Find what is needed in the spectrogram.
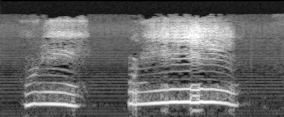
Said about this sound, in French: Un bébé? Mais où est-il?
